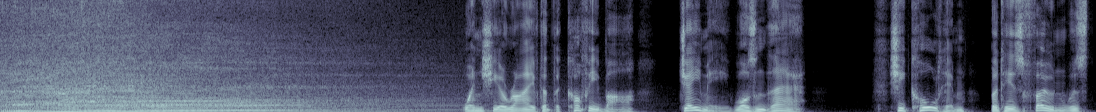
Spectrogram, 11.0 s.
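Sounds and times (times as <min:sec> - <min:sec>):
car driving away fast: 0:00.0 - 0:06.1
speech: 0:04.6 - 0:08.1, 0:08.8 - 0:10.9.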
